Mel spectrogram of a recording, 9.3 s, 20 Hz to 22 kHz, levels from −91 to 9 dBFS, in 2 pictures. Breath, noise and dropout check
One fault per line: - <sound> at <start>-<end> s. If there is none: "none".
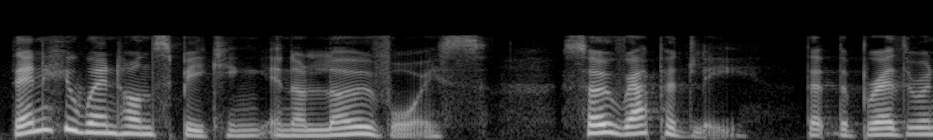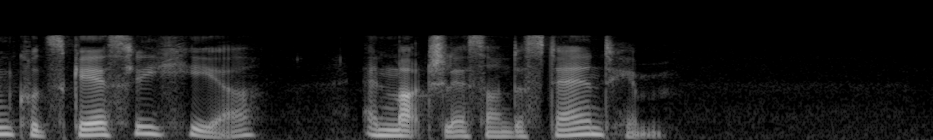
none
